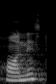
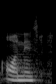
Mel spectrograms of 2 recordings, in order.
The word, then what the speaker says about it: honest: ये वर्ड है ऑनेस्ट, इसमें एच लिखा हुआ है। हम इसको हॉनेस्ट नहीं पढ़ेंगे, हम इसके प्रोनाउंसिएशन करेंगे ऑनेस्ट। मतलब जो एच है यहाँ पे वो क्या रहेगा? साइलेंट रहेगा।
